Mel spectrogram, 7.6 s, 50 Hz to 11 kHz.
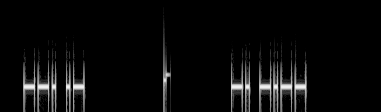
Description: Morse code, heard as a keyed tone, about 17 wpm, 700 Hz. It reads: GA NY
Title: US States 17wpm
